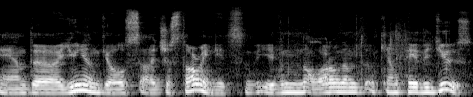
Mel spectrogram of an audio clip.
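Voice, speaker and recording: A man with a strong Russian accent speaks at a moderate pace and medium pitch with ordinary pitch variation. Noticeable background noise is present. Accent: heavy Russian. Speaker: interviewer, photographer. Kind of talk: interview. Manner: halting, many fillers.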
